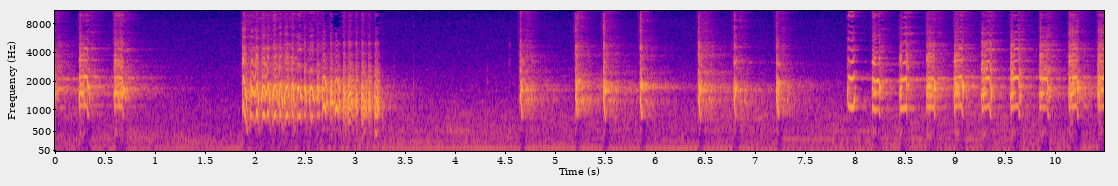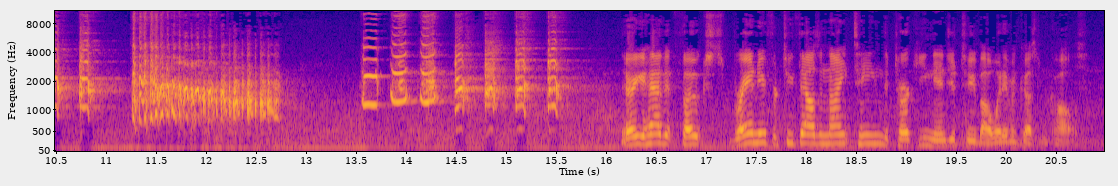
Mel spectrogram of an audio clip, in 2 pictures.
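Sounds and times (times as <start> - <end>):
rattling gobble: 0.0 - 1.0, 1.8 - 3.4, 4.6 - 12.8, 13.6 - 15.7
turkey call yelps: 0.0 - 1.1, 1.8 - 3.4, 4.6 - 12.8, 13.6 - 15.8.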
